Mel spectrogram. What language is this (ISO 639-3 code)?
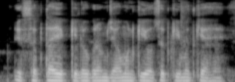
hin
